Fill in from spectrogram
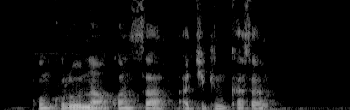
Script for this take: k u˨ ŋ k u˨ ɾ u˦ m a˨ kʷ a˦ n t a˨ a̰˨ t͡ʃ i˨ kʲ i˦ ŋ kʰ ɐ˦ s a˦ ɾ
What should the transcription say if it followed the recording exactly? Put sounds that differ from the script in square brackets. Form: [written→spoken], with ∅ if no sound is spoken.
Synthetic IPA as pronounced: k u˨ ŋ k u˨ ɾ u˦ [m→n] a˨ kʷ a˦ n [t→s] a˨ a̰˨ t͡ʃ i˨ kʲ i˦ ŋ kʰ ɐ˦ s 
